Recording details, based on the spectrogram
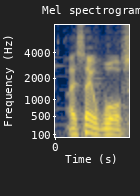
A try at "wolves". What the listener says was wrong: With the V, wolves? Wolves. I think you're fine. I don't think it's a big deal. Wolves. I mean, why is it an F change to a V anyway?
